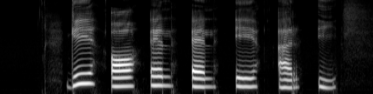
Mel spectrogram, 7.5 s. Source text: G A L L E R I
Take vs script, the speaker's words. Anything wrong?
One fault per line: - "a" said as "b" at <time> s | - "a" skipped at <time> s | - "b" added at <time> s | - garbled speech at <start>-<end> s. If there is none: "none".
none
